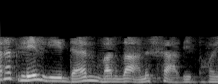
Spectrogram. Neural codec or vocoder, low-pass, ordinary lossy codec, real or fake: codec, 24 kHz, 0.9 kbps, WavTokenizer, medium speech release version 1; 3.6 kHz; MP3, 16 kbps; fake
